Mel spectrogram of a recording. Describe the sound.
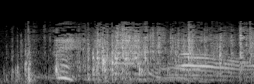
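A medicine chest's contents come crashing out as its sticking door is forced open: a loud, continuous clatter of many small objects tumbling and rattling for a couple of seconds, with voices audible underneath.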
